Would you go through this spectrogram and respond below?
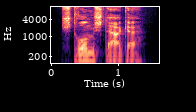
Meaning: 1. current (strength) 2. amperage
- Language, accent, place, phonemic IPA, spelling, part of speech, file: German, Germany, Berlin, /ˈʃtʁoːmˌʃtɛʁkə/, Stromstärke, noun, De-Stromstärke.ogg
